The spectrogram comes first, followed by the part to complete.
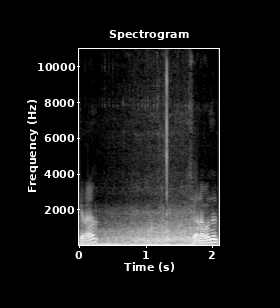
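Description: Motorcycle engine running steadily at low road speed, with wind and road noise on the rider's microphone.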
